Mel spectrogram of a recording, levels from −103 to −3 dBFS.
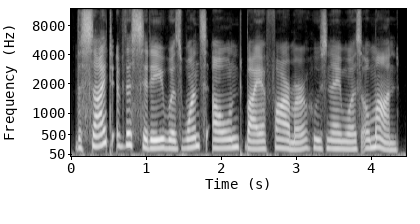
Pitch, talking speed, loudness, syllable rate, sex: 195 Hz, 200 wpm, -19 LUFS, 4.8 syllables/s, female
